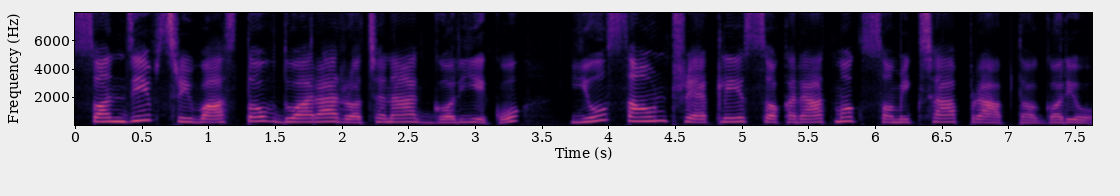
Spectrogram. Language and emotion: Nepali, neutral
